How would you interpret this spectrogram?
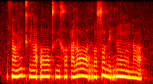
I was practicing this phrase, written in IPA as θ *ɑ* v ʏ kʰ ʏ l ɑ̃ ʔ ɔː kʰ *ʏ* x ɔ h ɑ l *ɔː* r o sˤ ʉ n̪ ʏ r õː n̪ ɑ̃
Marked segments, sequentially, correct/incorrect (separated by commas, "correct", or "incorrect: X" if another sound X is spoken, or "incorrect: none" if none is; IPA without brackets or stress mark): incorrect: ɑ̃, incorrect: ʏː, correct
